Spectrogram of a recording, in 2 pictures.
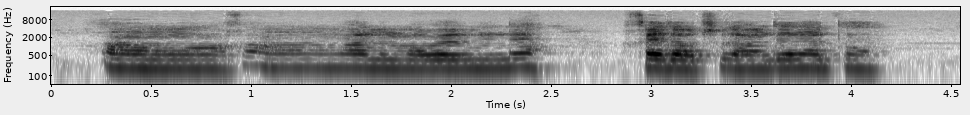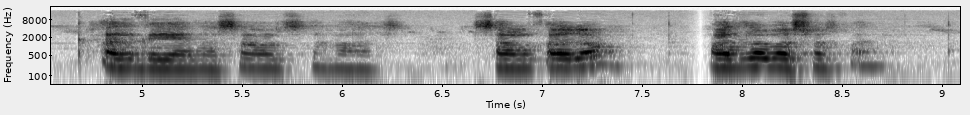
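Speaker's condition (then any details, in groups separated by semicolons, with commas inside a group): Muscular dystrophy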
